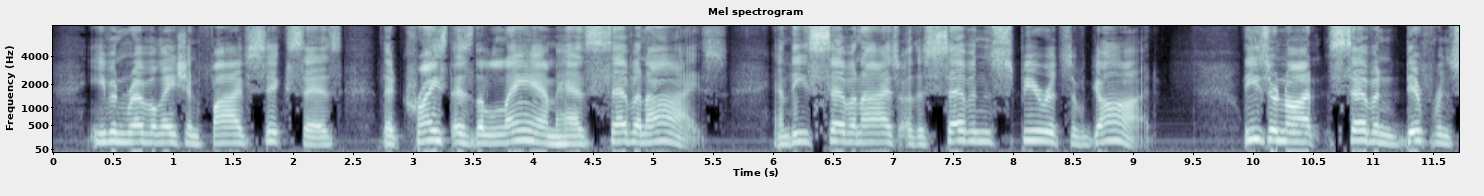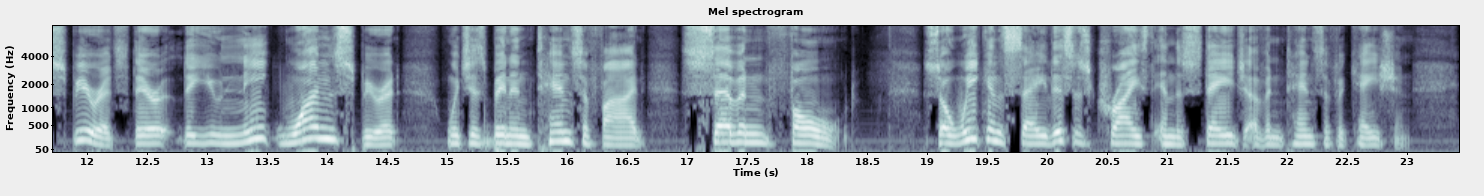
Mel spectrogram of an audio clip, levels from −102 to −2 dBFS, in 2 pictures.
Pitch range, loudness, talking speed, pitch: 135-175 Hz, -13 LUFS, 130 wpm, 155 Hz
